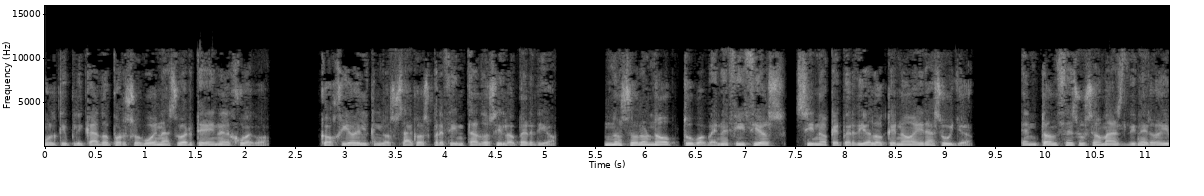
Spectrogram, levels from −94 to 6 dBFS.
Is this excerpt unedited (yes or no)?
no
